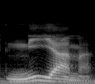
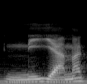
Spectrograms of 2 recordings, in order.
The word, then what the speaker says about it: niyama: Y cuando está al medio de una palabra, en el interior, ahí sí se pronuncia I. Entonces, niyama. Ahí sí es correcto decir niyama con I y no niyama.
